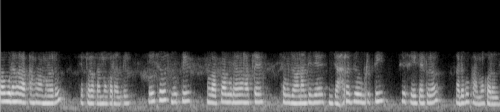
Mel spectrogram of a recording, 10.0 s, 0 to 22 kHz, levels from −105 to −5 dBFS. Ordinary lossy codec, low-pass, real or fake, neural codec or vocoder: Opus, 16 kbps; 3.6 kHz; fake; codec, 16 kHz, 4 kbps, FunCodec, trained on Chinese and English, 50 frames a second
